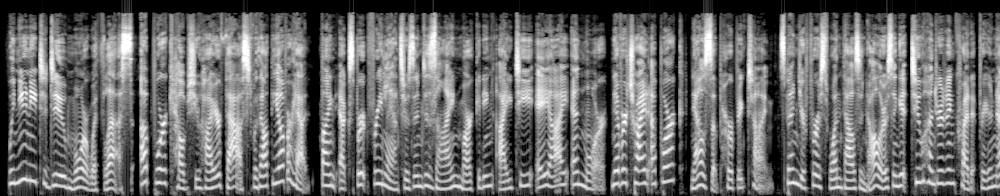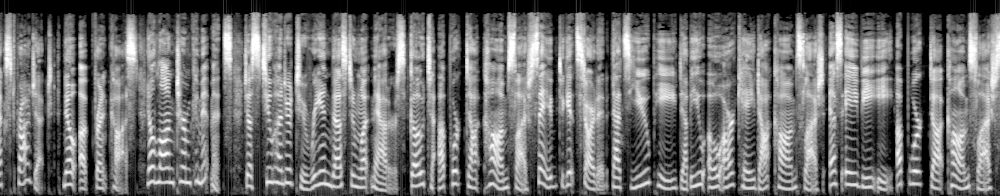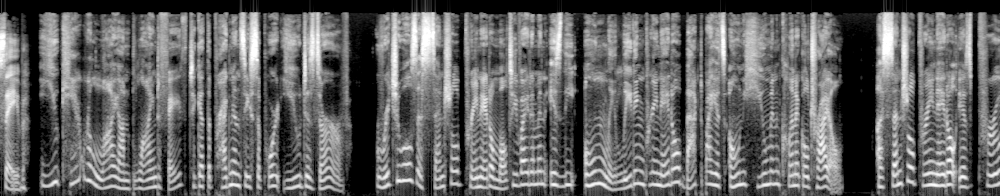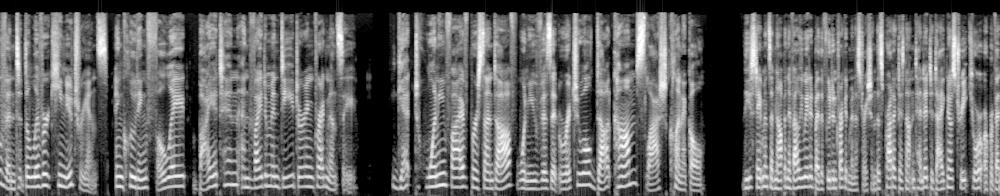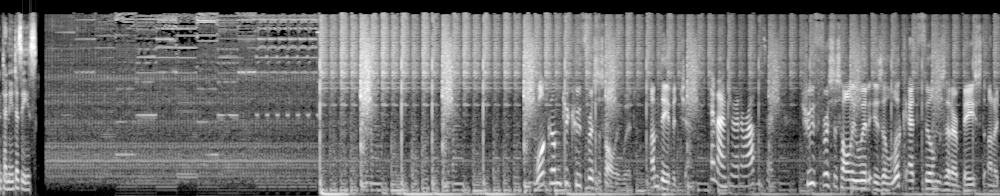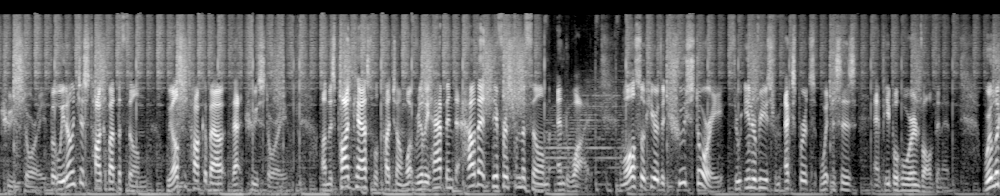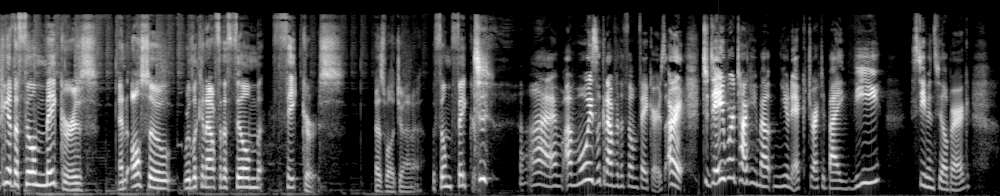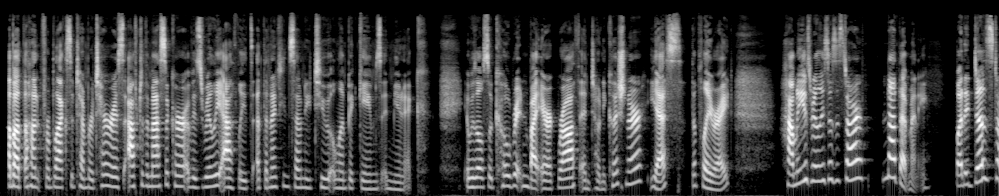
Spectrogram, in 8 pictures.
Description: Why are there still no women in this film? Plus we hear from journalists and athletes about what really happened at the Munich Olympic village and why so many things went wrong.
